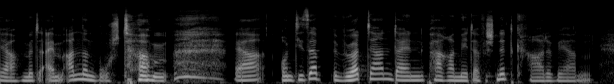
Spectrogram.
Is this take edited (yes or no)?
yes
